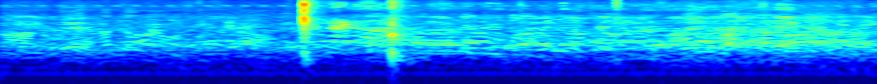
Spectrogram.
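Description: Two sharp slaps of a volleyball being struck hard, about half a second apart, over the steady chatter of a large crowd.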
